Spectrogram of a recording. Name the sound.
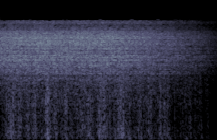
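pressure cooker whistle while cooking chicken curry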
